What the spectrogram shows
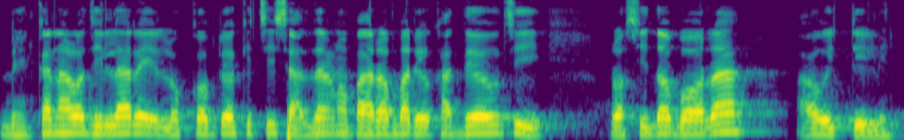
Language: Odia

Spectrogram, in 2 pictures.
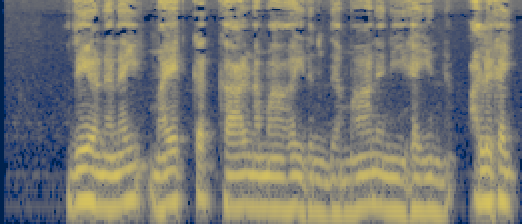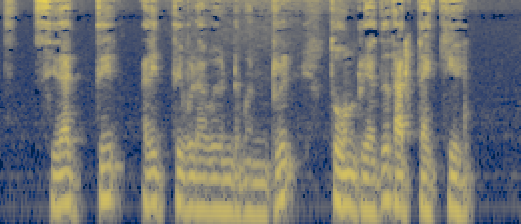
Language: Tamil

